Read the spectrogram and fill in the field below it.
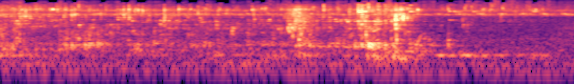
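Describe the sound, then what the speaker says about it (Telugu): Water poured from a glass into a pressure cooker holding partly cooked chicken for biryani, a soft gurgling splash that rises briefly and then trails off, quiet and close. "ఇప్పుడు వాటర్ అయితే పోసేసుకుందామండి."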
